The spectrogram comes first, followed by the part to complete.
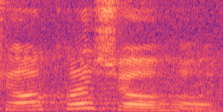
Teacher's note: ऊष्म का मतलब होता है गर्म, ऊष्म का मतलब होता है गर्म, जिसको बोलने में, जिसको उच्चारण करते समय वायु जो है रगड़ खाकर गर्म होकर के आपके अंदर से बाहर निकलती है, उसे जो है हम ऊष्म व्यंजन कहते हैं।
